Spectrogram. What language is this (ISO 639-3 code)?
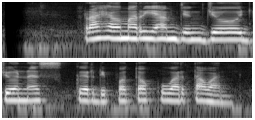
sun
